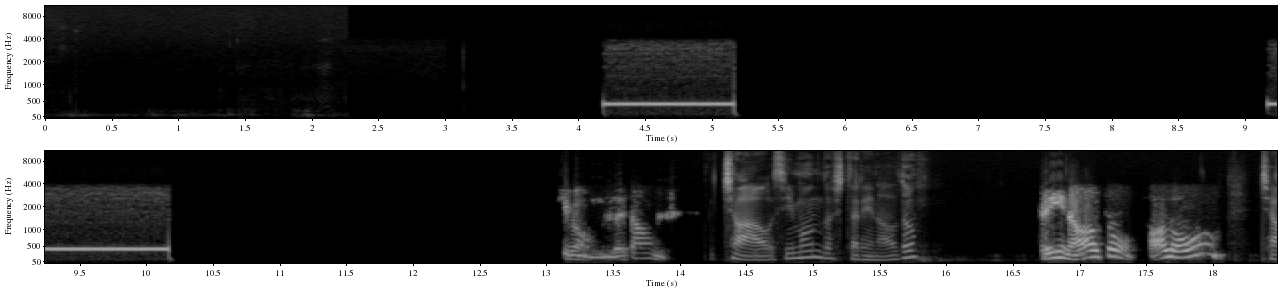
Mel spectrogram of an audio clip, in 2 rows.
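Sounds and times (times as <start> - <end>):
phone call ringback tone on the line: 4.2 - 5.2, 9.2 - 10.2
speech: 13.1 - 16.0, 16.7 - 18.4.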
